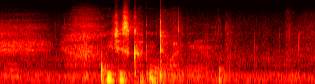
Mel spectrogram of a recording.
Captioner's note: sighs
